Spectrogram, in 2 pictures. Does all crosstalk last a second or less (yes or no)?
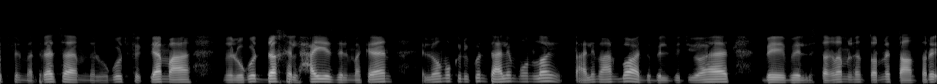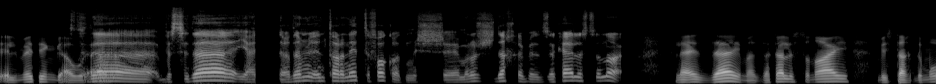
yes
